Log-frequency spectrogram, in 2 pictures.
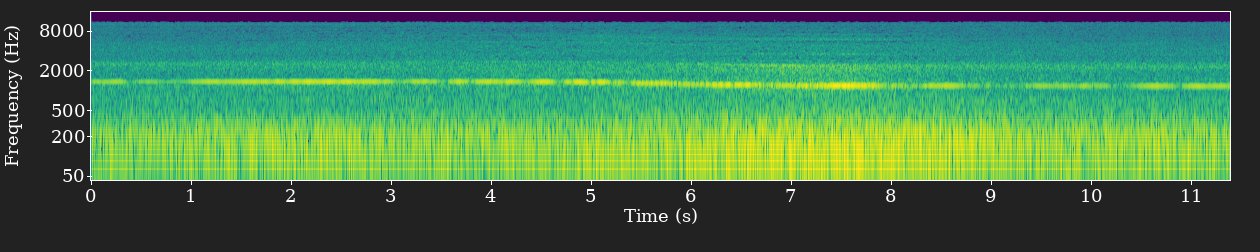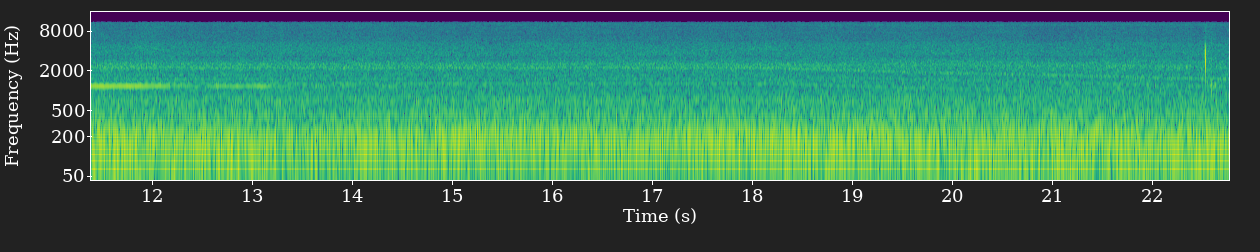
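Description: Aircraft taxiing in Microsoft Flight Simulator 2024, a steady low engine rumble with a faint whining tone that swells slightly midway and then settles, continuous and fairly quiet throughout.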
